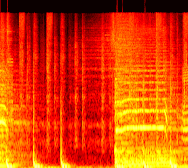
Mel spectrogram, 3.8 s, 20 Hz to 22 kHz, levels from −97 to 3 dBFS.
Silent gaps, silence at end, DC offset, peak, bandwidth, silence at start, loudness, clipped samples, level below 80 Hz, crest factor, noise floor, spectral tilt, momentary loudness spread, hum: none; 0 s; under 0.1%; 0 dBFS; 16.5 kHz; 0 s; -14 LUFS; under 0.1%; -18 dBFS; 14 dB; -33 dBFS; -5 dB/octave; 19 LU; none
